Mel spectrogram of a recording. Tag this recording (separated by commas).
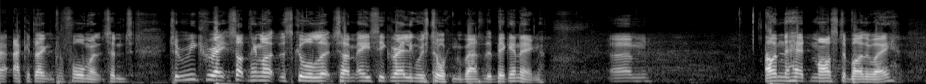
Musical instrument, Music, Speech, Plucked string instrument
